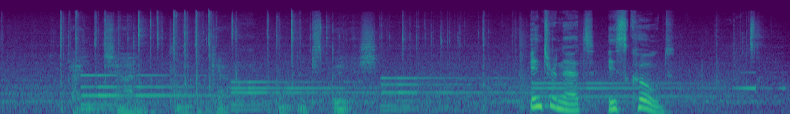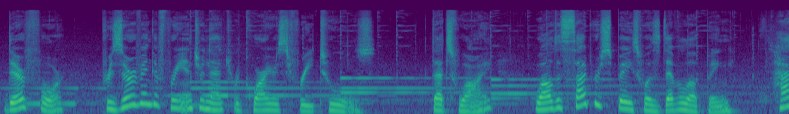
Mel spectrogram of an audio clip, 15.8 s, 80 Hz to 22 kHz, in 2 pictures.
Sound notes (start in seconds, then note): 0.8 speaking in a foreign language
